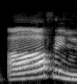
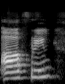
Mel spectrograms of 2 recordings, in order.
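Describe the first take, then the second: First: The first vowel is held long. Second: The first vowel is held short. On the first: "long कर रही हूं मैं इसको" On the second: "सिर्फ एक ए का इस्तेमाल कर रहे"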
